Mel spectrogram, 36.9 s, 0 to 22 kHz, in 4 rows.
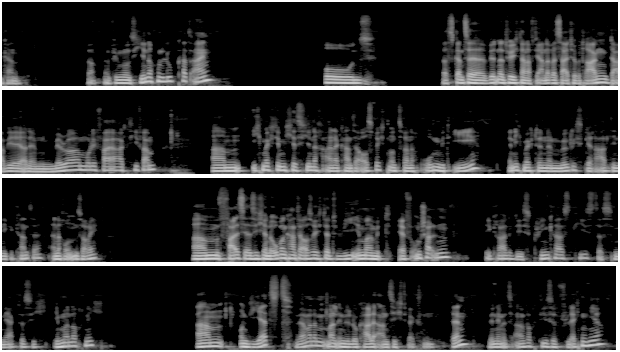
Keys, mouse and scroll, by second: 28.0 click, 29.0 middle click, 29.7 middle click, 31.1 3, 32.6 KP_Divide, 33.5 middle click, 34.5 3, 35.0 click, 35.4 middle click, 36.4 ctrl+click.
